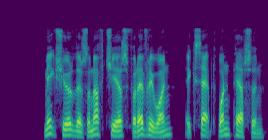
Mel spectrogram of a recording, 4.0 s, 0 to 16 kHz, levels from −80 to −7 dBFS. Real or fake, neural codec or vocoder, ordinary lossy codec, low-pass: real; none; none; 7.2 kHz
